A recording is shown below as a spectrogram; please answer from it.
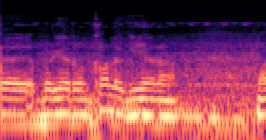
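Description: A man speaking over the steady low rumble of a moving car.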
